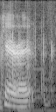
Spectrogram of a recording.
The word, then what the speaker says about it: carat: C-A-R-A-T. 1 R, 2 A's.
